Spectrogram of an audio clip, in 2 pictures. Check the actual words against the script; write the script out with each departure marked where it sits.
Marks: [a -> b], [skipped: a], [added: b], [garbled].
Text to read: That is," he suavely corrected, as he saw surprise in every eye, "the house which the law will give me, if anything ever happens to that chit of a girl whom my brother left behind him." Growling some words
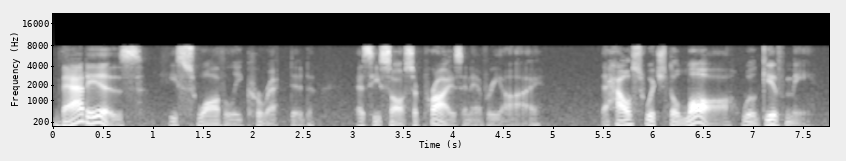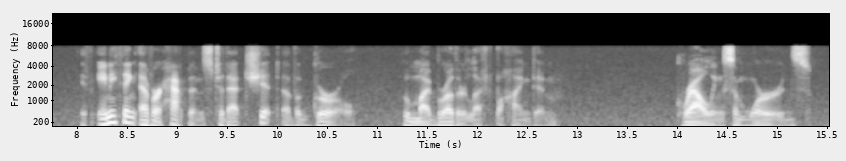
That is," he suavely corrected, as he saw surprise in every eye, "the house which the law will give me, if anything ever happens to that chit of a girl whom my brother left behind him." Growling some words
